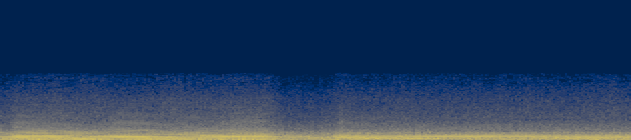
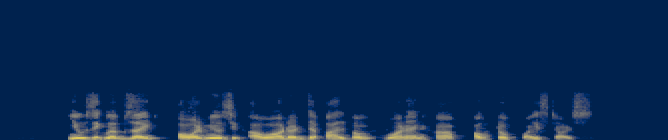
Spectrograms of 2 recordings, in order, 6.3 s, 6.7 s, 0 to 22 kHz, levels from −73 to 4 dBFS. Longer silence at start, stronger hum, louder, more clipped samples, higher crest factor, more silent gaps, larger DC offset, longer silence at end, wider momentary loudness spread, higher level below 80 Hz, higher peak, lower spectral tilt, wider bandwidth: second, 0 s vs 0.65 s; neither; first, -13 LUFS vs -16 LUFS; neither; about the same, 12 dB vs 14 dB; neither; neither; second, 0 s vs 1 s; second, 3 LU vs 9 LU; first, -30 dBFS vs -64 dBFS; about the same, 0 dBFS vs -2 dBFS; first, -8 dB/octave vs -6.5 dB/octave; first, 10.5 kHz vs 7.4 kHz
